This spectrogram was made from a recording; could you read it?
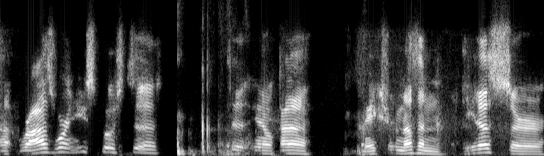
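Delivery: halting, stuttering all the way through. Player voicing a character questioning a party member, stuttering the whole time. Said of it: "he stutters the entire time he says it".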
